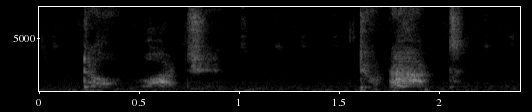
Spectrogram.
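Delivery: hushed whisper spoken right at the ear. Warning listeners off a movie remake: whispering into the ear. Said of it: "right up to your ear and whispering".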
